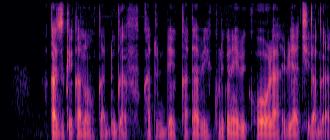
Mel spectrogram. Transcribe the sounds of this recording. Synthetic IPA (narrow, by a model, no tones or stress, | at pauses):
akazike̞kano̞̰kaduɡa̰fu̥kʰatudːe̞kataβikuliko̞neβikʰo̞lae̞̰βjaːcila̰ɡa̰la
